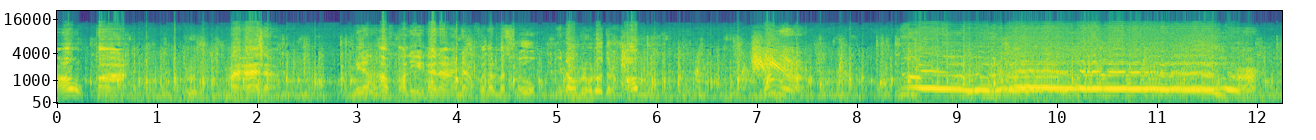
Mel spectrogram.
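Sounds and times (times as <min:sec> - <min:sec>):
speech: 0:00.0 - 0:06.2, 0:06.8 - 0:07.6, 0:08.4 - 0:11.0
horse hooves clip-clopping: 0:00.0 - 0:12.2
man shouting: 0:08.4 - 0:12.0.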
